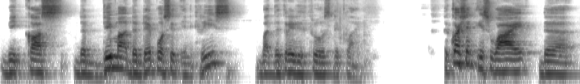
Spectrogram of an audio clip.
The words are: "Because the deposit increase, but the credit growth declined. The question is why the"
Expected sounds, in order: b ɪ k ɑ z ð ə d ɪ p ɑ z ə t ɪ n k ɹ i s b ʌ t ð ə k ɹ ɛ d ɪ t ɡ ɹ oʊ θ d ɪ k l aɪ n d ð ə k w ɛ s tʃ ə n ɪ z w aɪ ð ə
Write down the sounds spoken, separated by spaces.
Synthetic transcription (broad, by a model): b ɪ k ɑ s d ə d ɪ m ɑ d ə t ɪ n k ɹ i s b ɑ t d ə k ɹ ɛ d ɪ t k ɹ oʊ s d ɪ k l aɪ n d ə k w ɛ s tʃ ə n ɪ s w aɪ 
